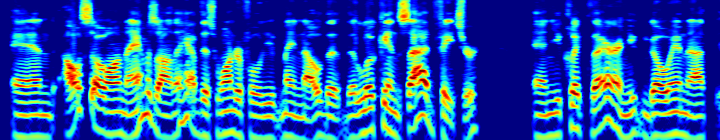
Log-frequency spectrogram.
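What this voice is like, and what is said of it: East Tennessee accent. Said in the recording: “my East Tennessee accent”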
